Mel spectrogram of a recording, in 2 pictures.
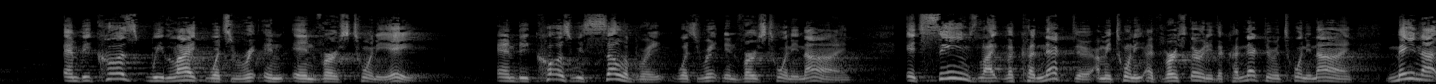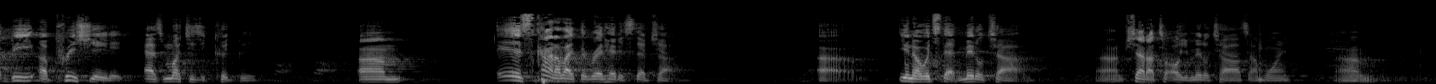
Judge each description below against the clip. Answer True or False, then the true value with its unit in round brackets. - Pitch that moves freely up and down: True (6.0 semitones)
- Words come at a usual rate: True (145 wpm)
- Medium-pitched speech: True (145 Hz)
